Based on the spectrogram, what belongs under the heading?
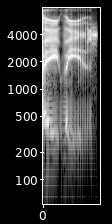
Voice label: ROB VOX; E-Lab; X Static Goldmine 1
